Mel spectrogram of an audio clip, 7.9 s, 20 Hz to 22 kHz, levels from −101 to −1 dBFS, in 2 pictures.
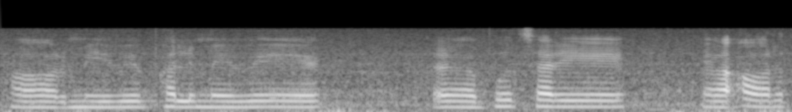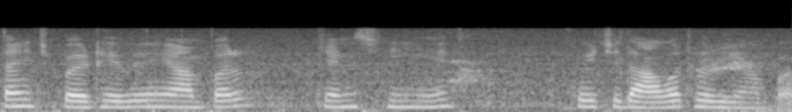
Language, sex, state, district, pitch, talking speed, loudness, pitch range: Hindi, female, Bihar, West Champaran, 215 Hz, 190 wpm, -19 LUFS, 205-220 Hz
